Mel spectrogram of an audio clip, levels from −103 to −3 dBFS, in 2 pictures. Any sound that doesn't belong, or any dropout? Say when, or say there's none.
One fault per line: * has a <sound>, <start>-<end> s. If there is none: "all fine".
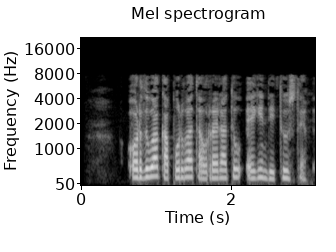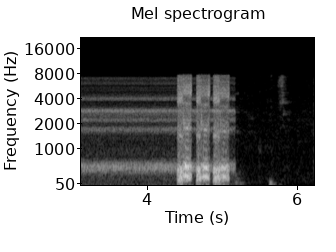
* has a laugh, 4.4-5.1 s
